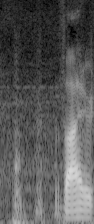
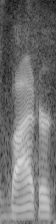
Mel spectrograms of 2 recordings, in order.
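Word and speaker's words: Vidor: His junior year now, 5'11 from Vider, Texas. Pronounced that right. Yeah, I think I mispronounced that last time. I did. Is Vider Texas. Got to have a little twang when you say that one.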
